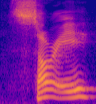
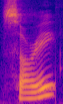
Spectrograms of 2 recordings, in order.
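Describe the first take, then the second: First: It sounds curt and passive-aggressive. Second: It sounds inquiring, like a question. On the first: The speaker is annoyed but hides it. "the passive aggressive sorry" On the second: The speaker is asking what was said. "an acquisitive one"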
